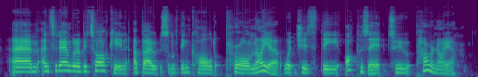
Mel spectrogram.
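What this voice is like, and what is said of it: Congested, blocked-nose voice. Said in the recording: “excuse my voice... I'm a bit bunged up at the minute... I'm a bit of a snot rag”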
